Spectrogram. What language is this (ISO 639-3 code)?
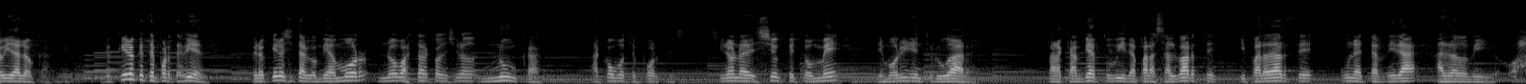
spa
